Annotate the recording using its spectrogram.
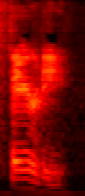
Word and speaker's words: Faherty: Yeah, well, the thing is, so, like, it's pronounced Faherty, but a lot of people say Faherty.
